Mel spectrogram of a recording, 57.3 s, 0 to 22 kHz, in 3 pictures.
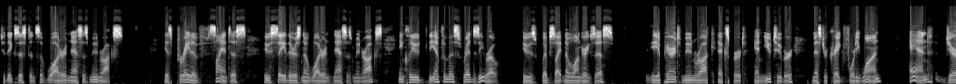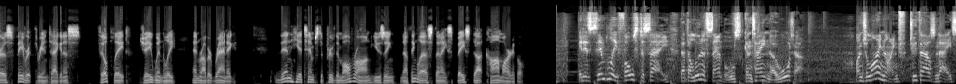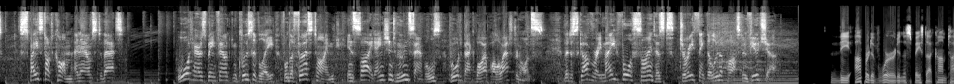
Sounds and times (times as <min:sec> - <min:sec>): Speech: 0:00.0 - 0:02.5, 0:03.3 - 0:12.3, 0:12.9 - 0:17.6, 0:18.2 - 0:29.7, 0:30.7 - 0:35.3, 0:36.1 - 0:40.8, 0:41.8 - 0:53.9, 0:54.9 - 0:57.3.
